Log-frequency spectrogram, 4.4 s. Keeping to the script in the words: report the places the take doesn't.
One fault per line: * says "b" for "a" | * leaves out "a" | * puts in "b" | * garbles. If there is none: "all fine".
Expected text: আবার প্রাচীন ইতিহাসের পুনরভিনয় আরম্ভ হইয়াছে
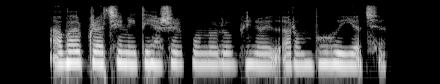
all fine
